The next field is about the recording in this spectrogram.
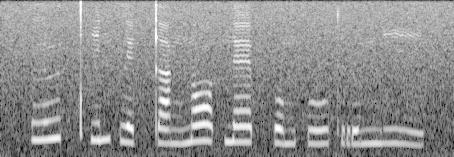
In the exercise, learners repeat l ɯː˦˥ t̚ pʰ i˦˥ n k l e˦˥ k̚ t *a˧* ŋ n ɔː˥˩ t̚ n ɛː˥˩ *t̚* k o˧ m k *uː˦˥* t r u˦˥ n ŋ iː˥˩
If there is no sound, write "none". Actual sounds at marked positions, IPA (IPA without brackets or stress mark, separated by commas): a˧, p̚, uː˦˥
